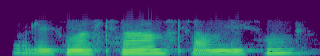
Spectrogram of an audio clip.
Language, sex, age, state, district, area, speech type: Kashmiri, female, 18-30, Jammu and Kashmir, Budgam, rural, conversation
